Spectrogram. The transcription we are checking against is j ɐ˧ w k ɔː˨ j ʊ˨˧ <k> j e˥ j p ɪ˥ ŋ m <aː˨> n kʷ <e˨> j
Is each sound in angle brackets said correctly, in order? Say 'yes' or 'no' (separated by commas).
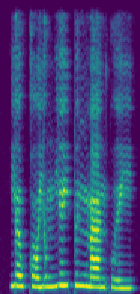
no, no, yes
